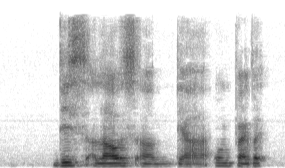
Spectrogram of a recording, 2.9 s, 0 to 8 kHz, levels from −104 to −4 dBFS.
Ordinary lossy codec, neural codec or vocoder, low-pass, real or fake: AAC, 32 kbps; vocoder, 22.05 kHz, 80 mel bands, WaveNeXt; 7.2 kHz; fake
